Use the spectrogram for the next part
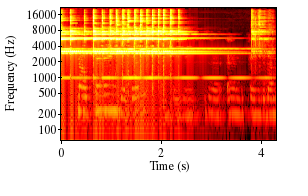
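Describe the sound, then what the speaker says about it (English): A ritual bell rings with a sustained high tone while a damaru drum rattles in quick rhythmic bursts, closing a chanted Amitabha mantra; the bell strikes again at the end, loud and close. "bell and playing the damaru at the end of this mantra"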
